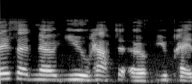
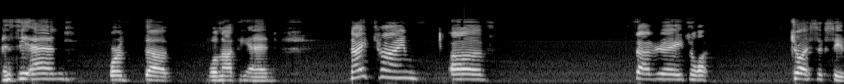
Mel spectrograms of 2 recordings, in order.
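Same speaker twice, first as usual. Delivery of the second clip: speech broken by hiccups. Giving the date while eating noodles: hiccuping while talking. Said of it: "I have the hiccups and I'm burping".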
